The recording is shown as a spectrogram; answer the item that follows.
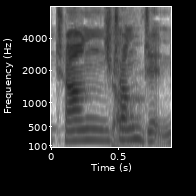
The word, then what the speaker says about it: Changjin: Do you pronounce it Chang or Chong? It's probably Chongjin. You're right. I didn't actually Chongjin. look at the characters, so I Yeah, it's definitely Chongjin. the romanization looks like Chong, but I'm not.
